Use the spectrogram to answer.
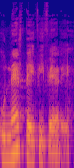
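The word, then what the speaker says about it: honeste vivere: ferry dalam hidup terhormat Oke tulisannya mungkin anda agak bingung tulisannya honesty vivere tapi kok saya baca Unes TV Free karena ternyata begitulah ucapan Latinnya gitu dan Kebanyakan yang huruf ha itu di beberapa bahasa itu tidak dibaca contohnya aja bahasa Inggris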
